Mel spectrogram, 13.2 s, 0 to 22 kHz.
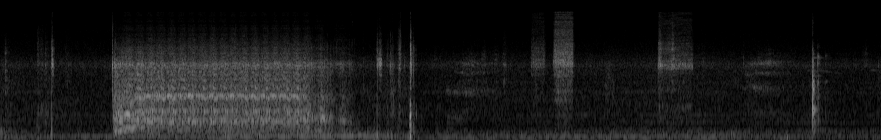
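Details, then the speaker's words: Ford 8N tractor that sat 4–5 years, battery terminals reversed and cranking faster now: starter cranks about three seconds with a faint attempt to catch but never runs; low on gas, fuel suspected. "well let's uh let's get some gas I heard it trying to Fire and uh let's put some gas in this thing and see what it does"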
